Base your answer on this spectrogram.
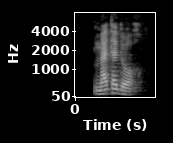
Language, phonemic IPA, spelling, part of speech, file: French, /ma.ta.dɔʁ/, matador, noun, LL-Q150 (fra)-matador.wav
- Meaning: matador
